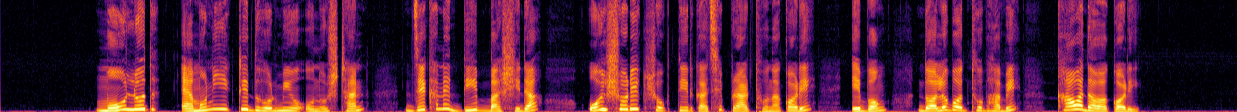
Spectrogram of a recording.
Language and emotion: Bengali, neutral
